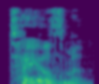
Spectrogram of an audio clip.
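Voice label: "talesman", British English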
